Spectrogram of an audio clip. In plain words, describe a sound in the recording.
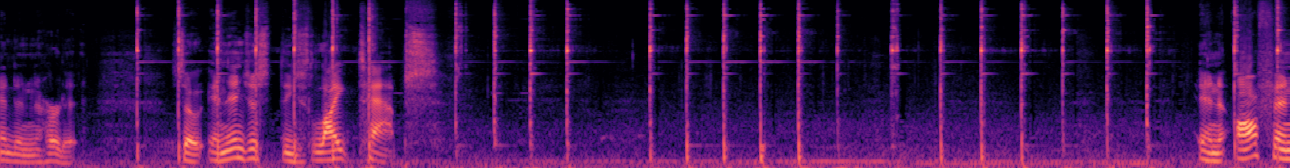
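A hand tool clicks sharply over and over at a steady pace.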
